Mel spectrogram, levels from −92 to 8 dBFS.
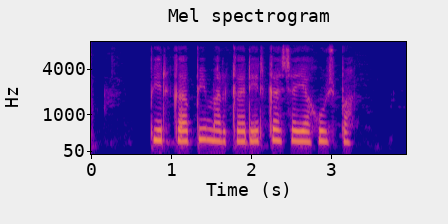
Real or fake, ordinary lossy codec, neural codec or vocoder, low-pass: real; Opus, 64 kbps; none; 7.2 kHz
